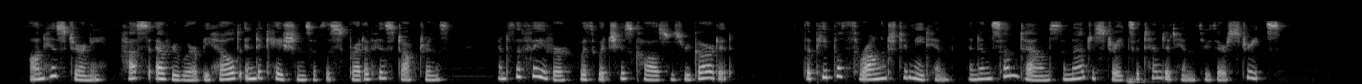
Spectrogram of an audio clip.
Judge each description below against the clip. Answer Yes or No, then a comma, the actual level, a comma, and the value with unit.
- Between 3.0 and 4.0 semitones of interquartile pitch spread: No, average, 5.0 semitones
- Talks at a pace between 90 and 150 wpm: No, average, 175 wpm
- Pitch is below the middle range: No, high, 245 Hz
